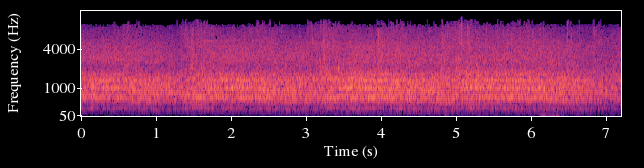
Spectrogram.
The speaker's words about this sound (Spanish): Ovaciona, ovaciona ahora la caja mágica a Rafa.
